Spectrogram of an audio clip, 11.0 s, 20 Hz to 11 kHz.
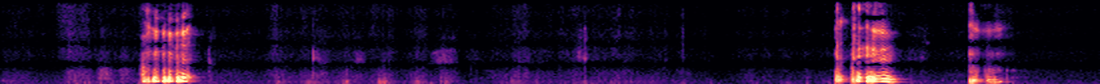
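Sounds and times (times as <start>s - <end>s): baby giggling: 1.4s - 2.1s, 8.4s - 9.1s.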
